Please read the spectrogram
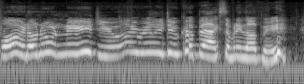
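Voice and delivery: high, loud, whiny, needy goofball voice. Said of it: "And he's like".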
